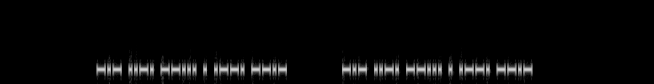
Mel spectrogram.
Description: Morse code, heard as a keyed tone, about 46 wpm, 700 Hz. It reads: KF7EPQ KF7EPQ
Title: USA Call Signs - 6 Characters - Repeated 2x - 45wpm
